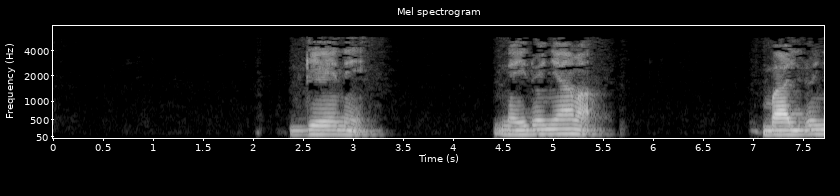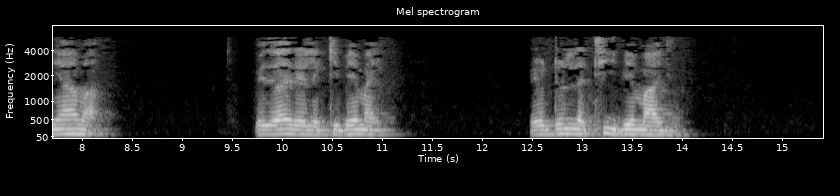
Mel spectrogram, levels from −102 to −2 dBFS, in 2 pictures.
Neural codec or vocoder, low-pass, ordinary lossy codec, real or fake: none; 7.2 kHz; MP3, 24 kbps; real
